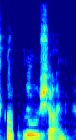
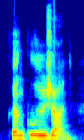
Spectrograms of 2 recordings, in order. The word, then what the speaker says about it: conclusion: So the first syllable is kun. This is the first syllable, the short o sound, as in cup. And then you keep it short and stressed, of course. All right. Next is klo. Klo. So with letter K sound still. So the second syllable, it carries the primary stress.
